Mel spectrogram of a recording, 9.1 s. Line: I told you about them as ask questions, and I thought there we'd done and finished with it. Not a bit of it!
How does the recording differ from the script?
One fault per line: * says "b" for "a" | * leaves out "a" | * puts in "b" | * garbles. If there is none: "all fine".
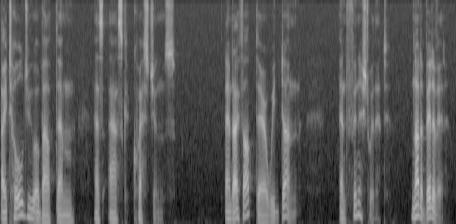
all fine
